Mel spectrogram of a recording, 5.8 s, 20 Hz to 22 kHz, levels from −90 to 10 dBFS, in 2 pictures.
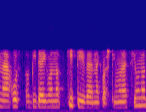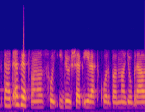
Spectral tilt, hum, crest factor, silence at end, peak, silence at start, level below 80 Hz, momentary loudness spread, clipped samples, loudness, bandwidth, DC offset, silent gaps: -3.5 dB/octave; none; 18 dB; 0 s; 0 dBFS; 0 s; -66 dBFS; 9 LU; under 0.1%; -19 LUFS; 8.4 kHz; under 0.1%; none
